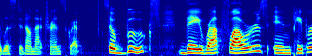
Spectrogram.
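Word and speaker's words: Bouqs: sustainable online retailers like books i think i'm pronouncing it correctly b-o-u-q-s dot com books like bouquet b-o-u-q-s dot com and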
